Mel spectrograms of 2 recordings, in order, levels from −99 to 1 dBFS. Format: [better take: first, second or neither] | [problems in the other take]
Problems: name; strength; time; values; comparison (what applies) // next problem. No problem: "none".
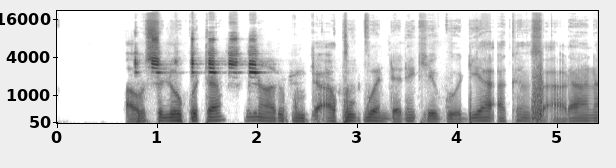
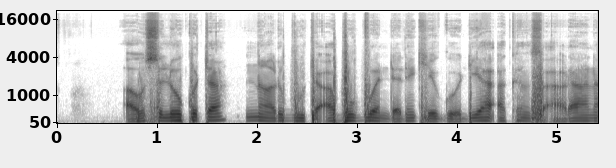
second | noise reduction (neural mask model Resemble Enhance denoiser)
